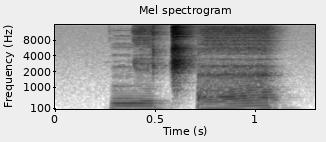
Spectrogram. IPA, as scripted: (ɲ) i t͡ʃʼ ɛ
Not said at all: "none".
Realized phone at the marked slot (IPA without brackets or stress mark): ɲ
